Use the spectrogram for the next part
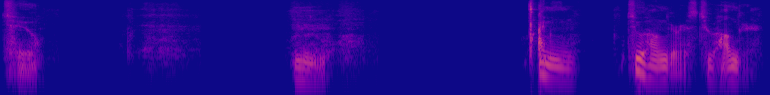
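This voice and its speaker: Brief: low, mellow-voiced male game master, casual rambling narration, dry close mic. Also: takes it slowly, creaky, husky, dry recording, low-quality recording. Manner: loose, chatty description with fillers. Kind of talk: narrating a tabletop role-playing game.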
